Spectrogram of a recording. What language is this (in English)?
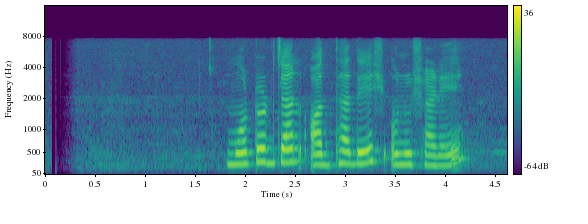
Bangla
